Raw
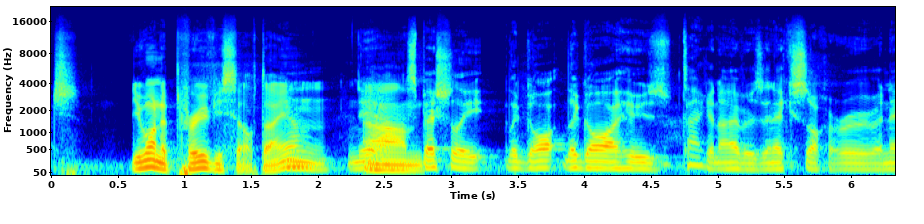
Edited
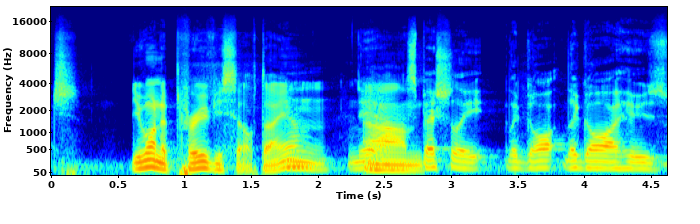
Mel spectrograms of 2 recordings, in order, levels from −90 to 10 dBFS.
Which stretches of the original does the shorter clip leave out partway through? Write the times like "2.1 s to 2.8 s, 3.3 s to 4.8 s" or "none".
none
